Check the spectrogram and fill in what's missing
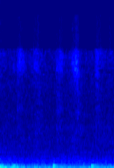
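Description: Chalk or a marker scratches across a board in a teaching session, a faint, brief scraping of a few short strokes with no talk over it.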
